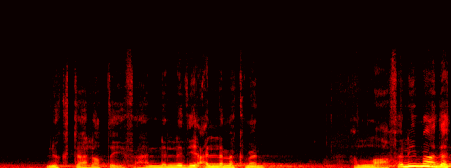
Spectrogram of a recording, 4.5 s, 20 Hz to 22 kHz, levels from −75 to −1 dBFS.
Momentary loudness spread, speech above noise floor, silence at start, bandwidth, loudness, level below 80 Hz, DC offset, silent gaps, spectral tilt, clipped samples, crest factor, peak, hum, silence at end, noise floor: 18 LU; 23 dB; 0.1 s; 14 kHz; -26 LUFS; -56 dBFS; under 0.1%; none; -8 dB/octave; under 0.1%; 16 dB; -10 dBFS; none; 0 s; -48 dBFS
